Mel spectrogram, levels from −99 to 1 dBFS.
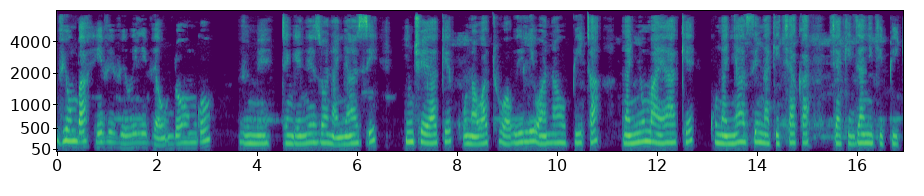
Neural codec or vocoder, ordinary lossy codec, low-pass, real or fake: none; AAC, 32 kbps; 7.2 kHz; real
